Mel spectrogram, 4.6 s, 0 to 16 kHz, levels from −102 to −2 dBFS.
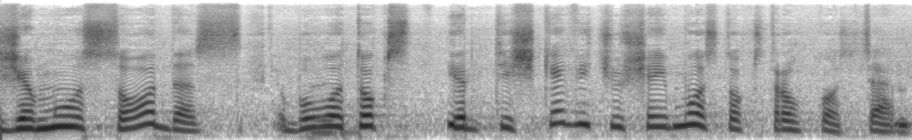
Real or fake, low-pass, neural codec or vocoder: fake; 14.4 kHz; autoencoder, 48 kHz, 128 numbers a frame, DAC-VAE, trained on Japanese speech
